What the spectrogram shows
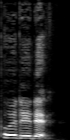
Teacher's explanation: the time to let the air come out of your mouth your tongue is just tapping the top of your mouth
